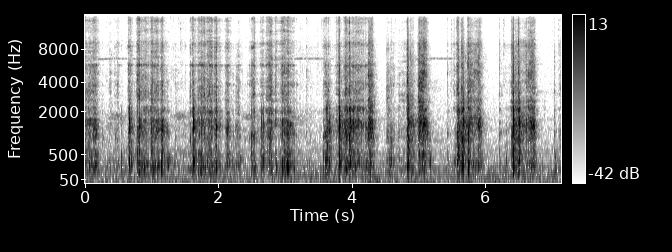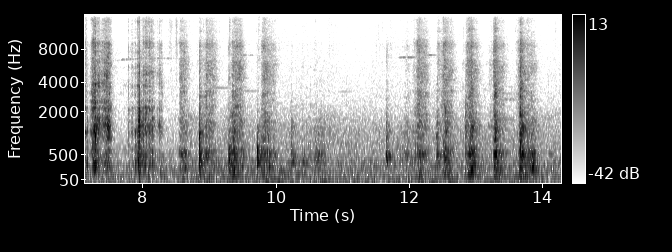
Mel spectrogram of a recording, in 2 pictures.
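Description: Coconut half scraped over a hand coconut scraper's serrated round blade in repeated rasping strokes, about one or two a second, with a brief lull about ten seconds in. The grated coconut falls onto a steel plate.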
